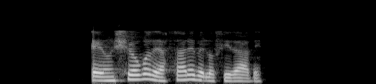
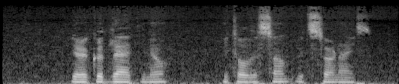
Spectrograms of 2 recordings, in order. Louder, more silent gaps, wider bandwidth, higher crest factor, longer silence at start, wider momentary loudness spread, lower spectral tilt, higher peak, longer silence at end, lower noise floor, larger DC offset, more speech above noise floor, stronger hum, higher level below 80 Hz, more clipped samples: about the same, -17 LUFS vs -17 LUFS; neither; second, 5 kHz vs 17 kHz; about the same, 16 dB vs 18 dB; first, 0.9 s vs 0.05 s; second, 6 LU vs 10 LU; first, -10.5 dB/octave vs -3.5 dB/octave; second, -4 dBFS vs 0 dBFS; first, 1.15 s vs 0.05 s; first, -88 dBFS vs -37 dBFS; neither; first, 72 dB vs 20 dB; neither; second, -60 dBFS vs -36 dBFS; neither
